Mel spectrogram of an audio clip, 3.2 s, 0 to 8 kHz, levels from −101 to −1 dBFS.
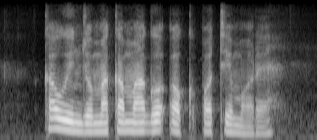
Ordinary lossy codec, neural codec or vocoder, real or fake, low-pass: none; codec, 16 kHz in and 24 kHz out, 1 kbps, XY-Tokenizer; fake; 7.2 kHz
